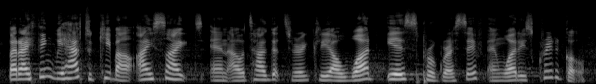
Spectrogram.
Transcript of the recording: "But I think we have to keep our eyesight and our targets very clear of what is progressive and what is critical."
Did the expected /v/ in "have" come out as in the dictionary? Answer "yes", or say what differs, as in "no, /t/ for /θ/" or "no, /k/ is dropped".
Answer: no, /f/ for /v/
